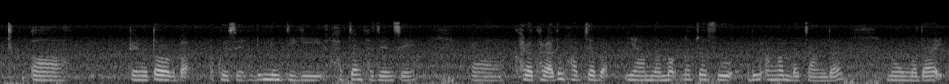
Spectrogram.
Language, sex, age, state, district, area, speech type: Manipuri, female, 18-30, Manipur, Bishnupur, rural, spontaneous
